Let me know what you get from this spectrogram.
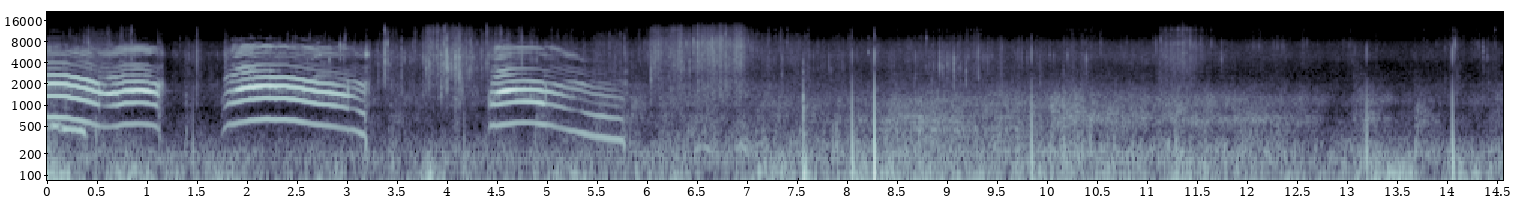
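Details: Flattened-ear stray cats making threat calls, recorded with a GoPro: three arched, harmonic-rich meows in quick succession, then clicks, faint rustling and soft background noise.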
